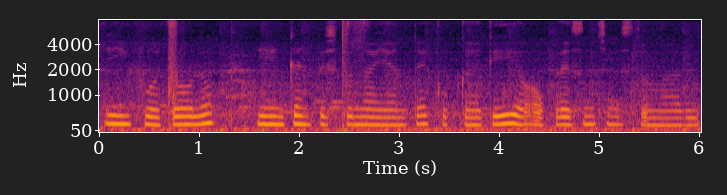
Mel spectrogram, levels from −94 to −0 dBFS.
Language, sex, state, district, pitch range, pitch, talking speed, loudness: Telugu, female, Andhra Pradesh, Visakhapatnam, 200-220 Hz, 210 Hz, 80 wpm, -28 LUFS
